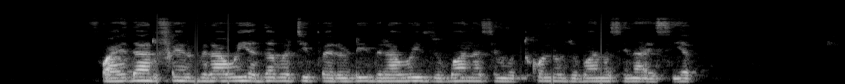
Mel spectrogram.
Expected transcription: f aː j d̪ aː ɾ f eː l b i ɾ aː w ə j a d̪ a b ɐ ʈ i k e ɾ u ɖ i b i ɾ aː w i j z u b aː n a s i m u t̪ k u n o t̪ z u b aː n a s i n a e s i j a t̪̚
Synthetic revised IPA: f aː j d̪ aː ɾ f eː ɾ b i ɾ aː w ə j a d̪ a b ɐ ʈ i p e ɾ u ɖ i b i ɾ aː w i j z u b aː n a s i m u t̪ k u n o z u b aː n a s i n a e s i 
